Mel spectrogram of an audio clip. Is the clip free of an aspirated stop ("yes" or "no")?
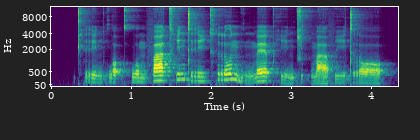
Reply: no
